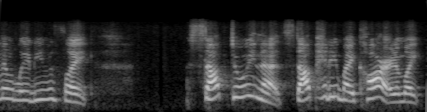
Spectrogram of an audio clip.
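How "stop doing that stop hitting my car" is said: high-pitched mock scolding; imitated arguing. Lady arguing with the driver hitting her car, mock outrage. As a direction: order it to stop in a raised, imitated voice. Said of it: "listen to them argue".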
